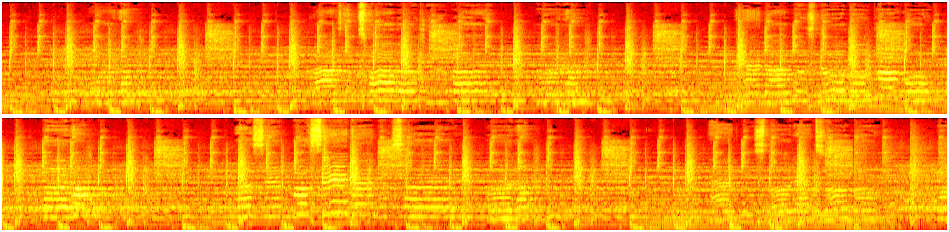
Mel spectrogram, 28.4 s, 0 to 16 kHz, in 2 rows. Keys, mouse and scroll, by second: 2.1 click, 5.7 click, 6.8 click, 10.0 click, 13.7 Tab, 17.5 ctrl+alt+p, 21.4 F9.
